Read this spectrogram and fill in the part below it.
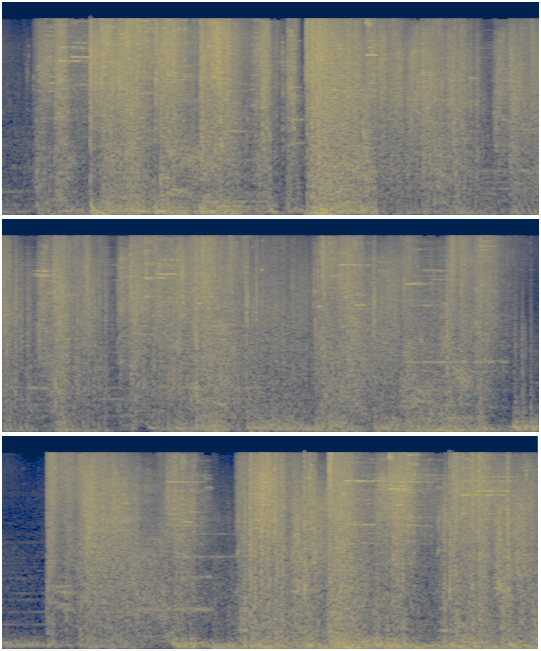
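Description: Spell effects whoosh and crash in a fast game fight.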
